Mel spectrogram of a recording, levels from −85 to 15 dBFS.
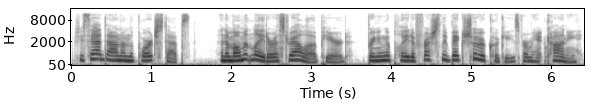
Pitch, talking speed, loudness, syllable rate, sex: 240 Hz, 225 wpm, -16 LUFS, 6.3 syllables/s, female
